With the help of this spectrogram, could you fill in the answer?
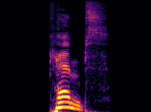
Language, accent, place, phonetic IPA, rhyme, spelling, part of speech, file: German, Germany, Berlin, [kɛmps], -ɛmps, Camps, noun, De-Camps.ogg
- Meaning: 1. genitive singular of Camp 2. plural of Camp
